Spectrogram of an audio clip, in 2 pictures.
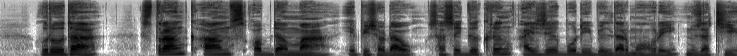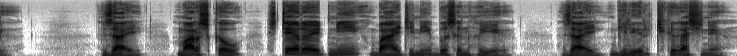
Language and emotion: Bodo, neutral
